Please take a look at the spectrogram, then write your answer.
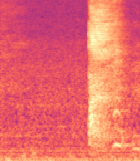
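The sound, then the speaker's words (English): A single sharp cough bursts out after a second of quiet room noise, followed by a brief raspy tail as it fades. “It's going to be coughing and sexy voices the entire time.”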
